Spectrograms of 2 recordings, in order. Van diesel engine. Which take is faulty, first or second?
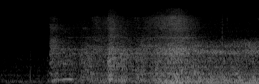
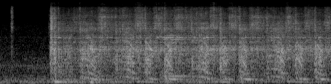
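second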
